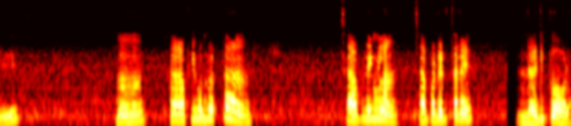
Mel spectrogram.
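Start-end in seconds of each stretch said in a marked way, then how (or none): 1.6-6.3 acted meek, dutiful, sweet-talking high voice. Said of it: "அப்படியே பவ்யமா மூஞ்சி வச்சுக்கிட்டு".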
